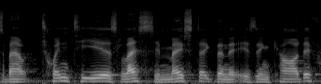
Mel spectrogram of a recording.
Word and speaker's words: Maesteg: Wales, I think, in, how do you say, Maesteg? Maesteg, thank you. I knew I would get it, Maesteg, that's good.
